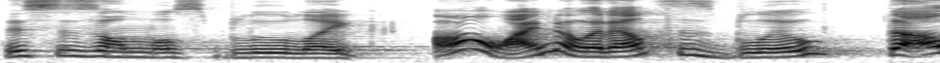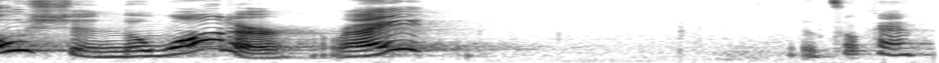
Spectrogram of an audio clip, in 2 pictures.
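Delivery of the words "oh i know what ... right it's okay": ordinary talk, nothing marked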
